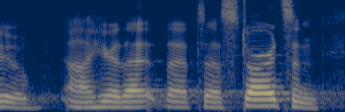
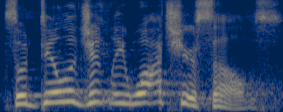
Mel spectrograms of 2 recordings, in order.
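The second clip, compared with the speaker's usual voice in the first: higher-pitched, urgent scripture reading; emphatic exhortation; 6 semitones higher than usual. Acted. Preacher showing the congregation the verse's emphasis, raised exhortation. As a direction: read it as if it ends in an exclamation point. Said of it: "they use exclamation points".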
